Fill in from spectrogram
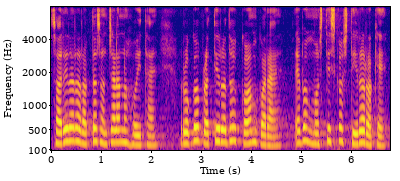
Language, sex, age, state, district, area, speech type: Odia, female, 30-45, Odisha, Jajpur, rural, spontaneous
